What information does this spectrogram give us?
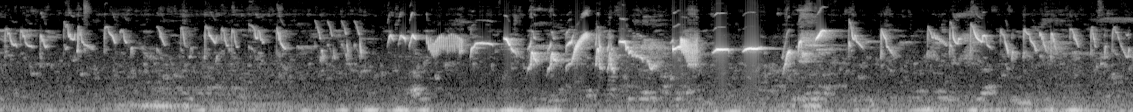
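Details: Oriental white-eye lure song to prompt other white-eyes into singing: clusters of fast high chips, then louder buzzy slurred phrases and warbling in the middle, over faint low background noise.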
